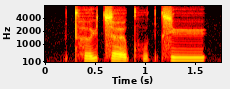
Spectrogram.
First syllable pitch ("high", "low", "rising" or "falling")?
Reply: rising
